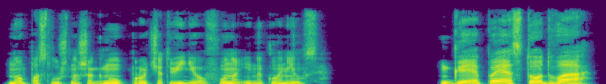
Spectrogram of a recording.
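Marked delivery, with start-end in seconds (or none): 4.4-5.9 high, loud, slow read-out; anxious reading out. A narrator's reading. Trapped man reads the plate for witcher, anxious. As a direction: call out each character urgently.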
